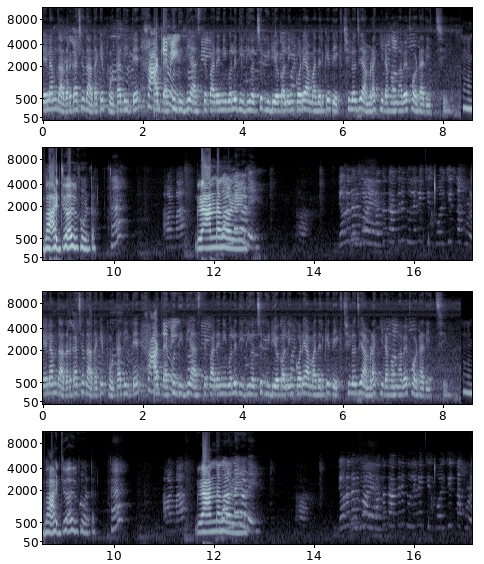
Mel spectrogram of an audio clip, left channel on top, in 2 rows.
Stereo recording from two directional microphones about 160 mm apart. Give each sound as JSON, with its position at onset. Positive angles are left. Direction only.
{"t": 0.0, "sound": "a woman's voice", "side_deg": 15}
{"t": 8.6, "sound": "a woman's voice", "side_deg": 25}
{"t": 8.9, "sound": "a woman's voice", "side_deg": 40}
{"t": 11.0, "sound": "a sound", "side_deg": 20}
{"t": 11.9, "sound": "a woman's voice", "side_deg": 15}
